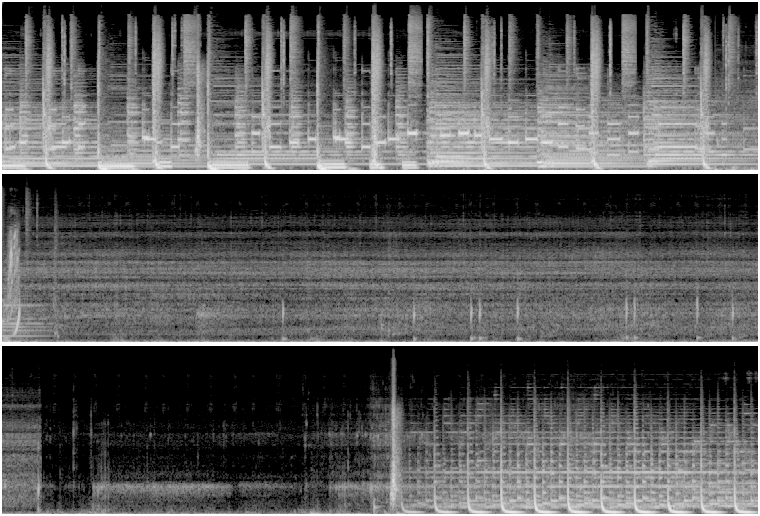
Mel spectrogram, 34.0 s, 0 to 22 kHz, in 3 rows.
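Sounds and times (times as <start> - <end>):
water gurgling and lapping: 10.5 - 30.0.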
